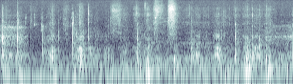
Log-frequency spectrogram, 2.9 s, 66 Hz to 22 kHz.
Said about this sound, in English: So number 44, I'm going to kind of make some of my own notes here.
